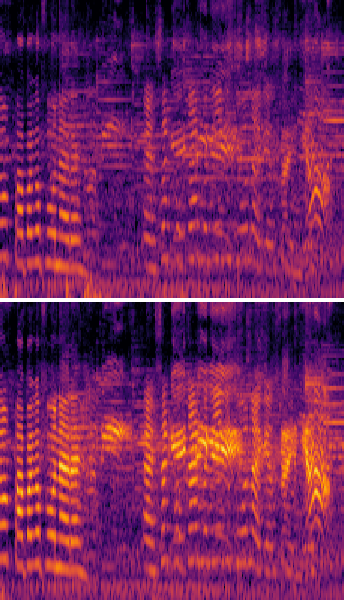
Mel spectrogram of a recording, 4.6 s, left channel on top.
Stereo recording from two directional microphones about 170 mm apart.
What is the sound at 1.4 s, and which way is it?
Music, 45° left (ahead or behind).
